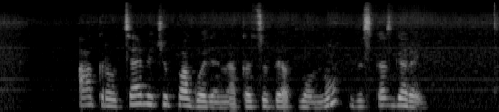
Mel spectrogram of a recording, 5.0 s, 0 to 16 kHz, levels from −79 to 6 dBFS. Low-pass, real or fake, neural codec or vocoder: 14.4 kHz; real; none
